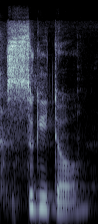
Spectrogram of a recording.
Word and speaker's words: Sugito: We'll have a pronunciation lesson first up. It's Sugito.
